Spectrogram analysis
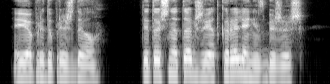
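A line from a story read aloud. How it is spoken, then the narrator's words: Plain. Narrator (Russian): сказал Алекс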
